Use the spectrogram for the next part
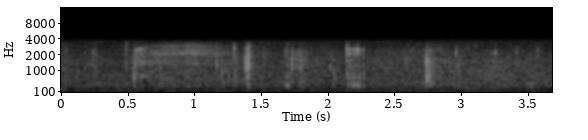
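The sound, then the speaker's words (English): A few short, rough coughs burst out at uneven intervals, fairly quiet and muffled, with no talking in between. “Sorry, I've got a little bit of a cough here.”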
